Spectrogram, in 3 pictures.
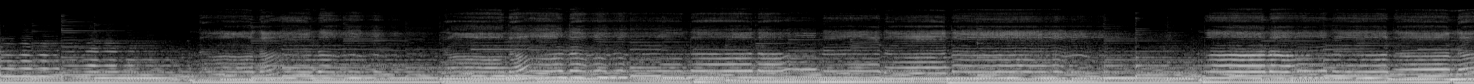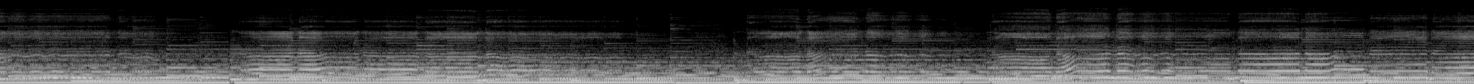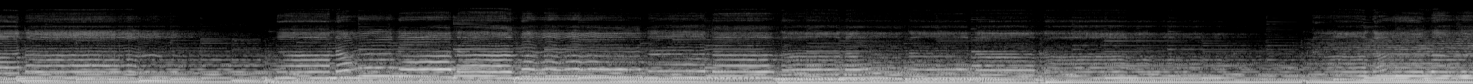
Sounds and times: Music: 0:00.0 - 0:44.2.

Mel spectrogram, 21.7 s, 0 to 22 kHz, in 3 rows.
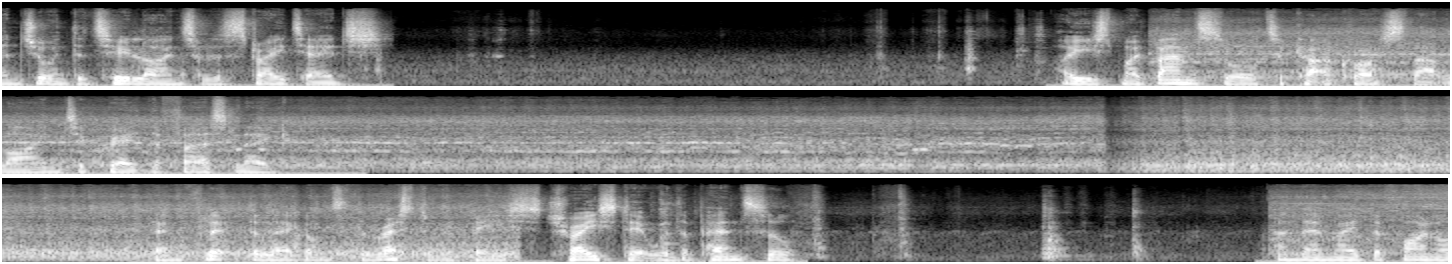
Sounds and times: Speech: 0:00.0 - 0:02.0, 0:05.2 - 0:08.8, 0:15.2 - 0:18.6, 0:20.8 - 0:21.7
Wood: 0:04.3 - 0:17.1.

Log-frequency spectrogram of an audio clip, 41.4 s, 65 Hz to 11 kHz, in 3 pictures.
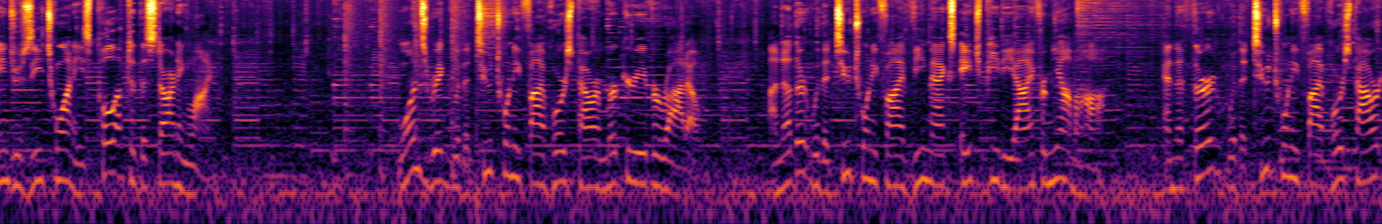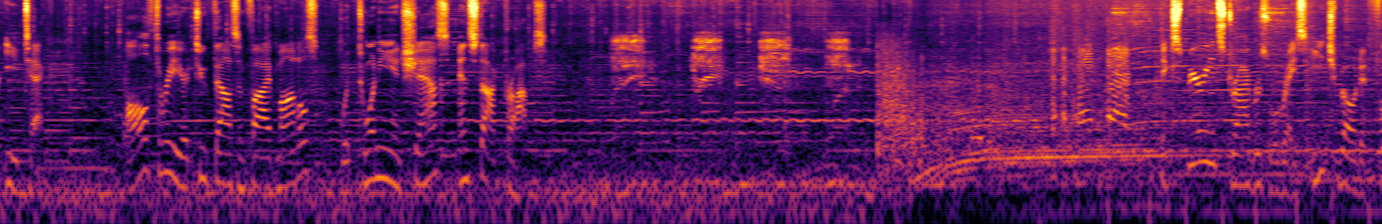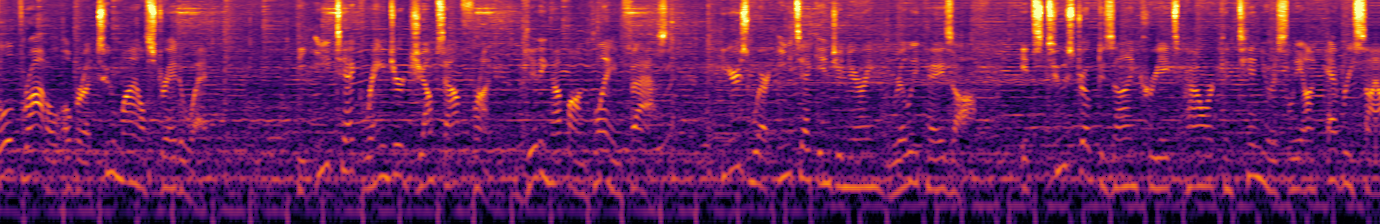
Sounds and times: Speech: 0:00.0 - 0:02.2, 0:04.0 - 0:07.1, 0:07.7 - 0:11.1, 0:11.7 - 0:14.4, 0:15.1 - 0:19.4, 0:25.5 - 0:29.8, 0:30.6 - 0:41.4
Music: 0:00.0 - 0:41.4.

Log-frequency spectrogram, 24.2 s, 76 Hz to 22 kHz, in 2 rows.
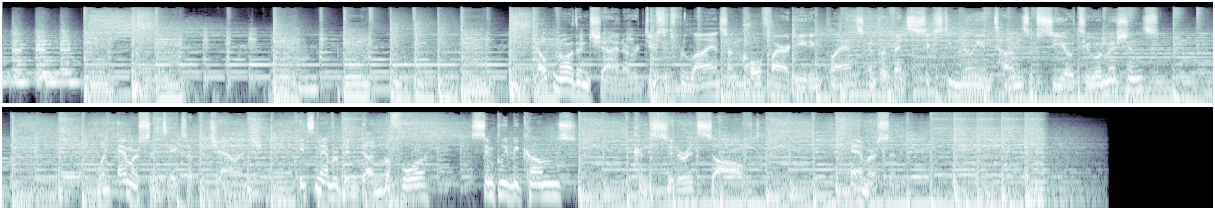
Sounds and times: Music: 0:00.0 - 0:23.2
Speech: 0:05.3 - 0:11.6, 0:13.0 - 0:19.7, 0:20.4 - 0:21.2.

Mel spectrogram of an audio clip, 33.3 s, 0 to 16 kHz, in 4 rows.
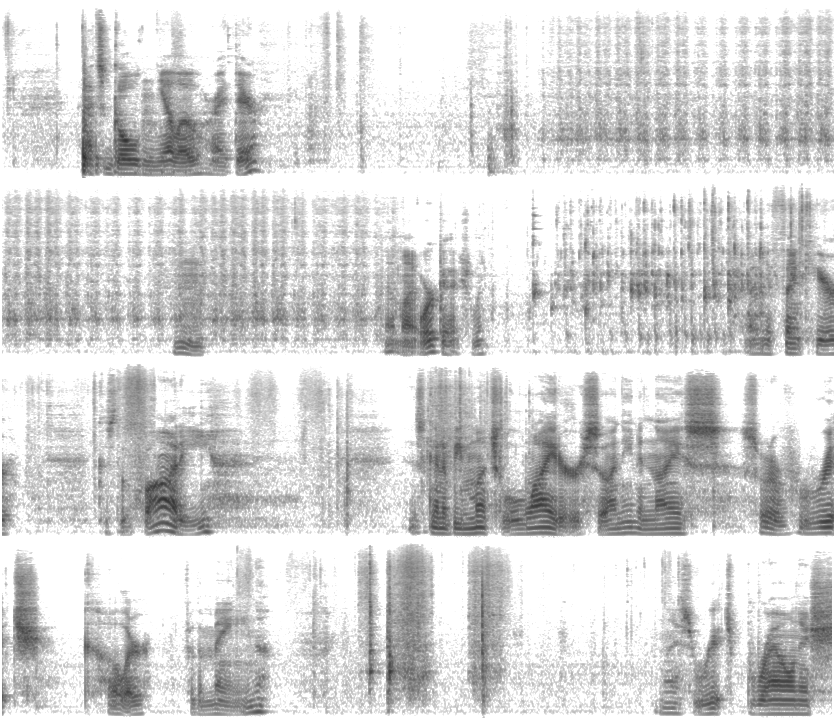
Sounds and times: Water tap, faucet: 0:13.6 - 0:16.0.

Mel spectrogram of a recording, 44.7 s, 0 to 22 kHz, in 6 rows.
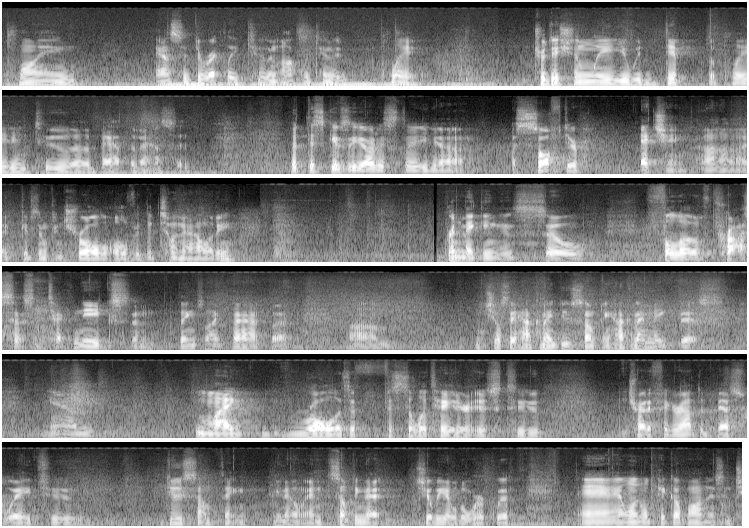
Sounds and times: Speech: 0:00.0 - 0:00.8, 0:01.5 - 0:04.2, 0:05.3 - 0:09.4, 0:10.3 - 0:17.3, 0:19.3 - 0:20.8, 0:21.4 - 0:26.4, 0:27.1 - 0:29.6, 0:30.2 - 0:30.9, 0:31.7 - 0:35.3, 0:36.0 - 0:38.2, 0:38.8 - 0:44.6.

